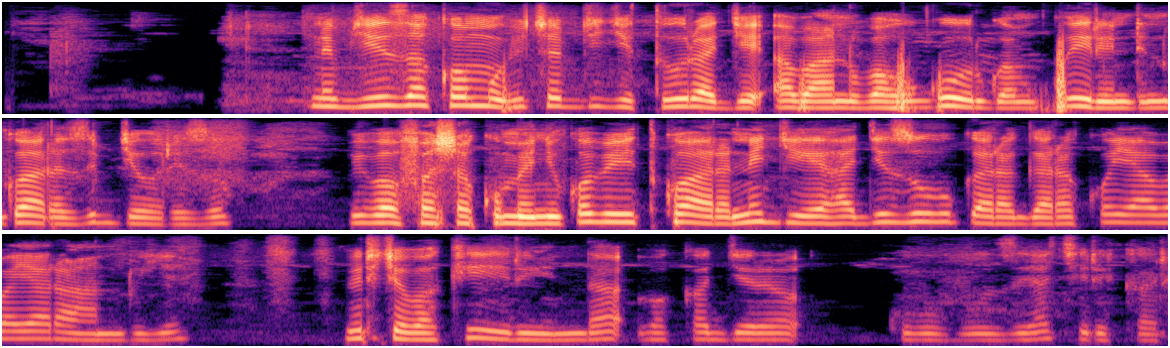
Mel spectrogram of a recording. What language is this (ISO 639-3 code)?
kin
